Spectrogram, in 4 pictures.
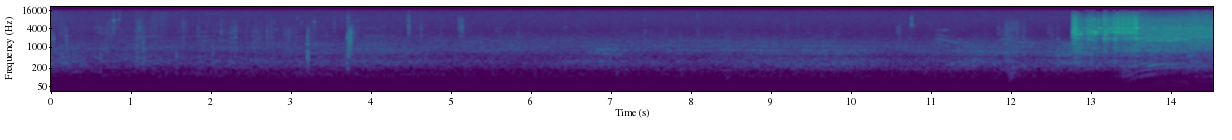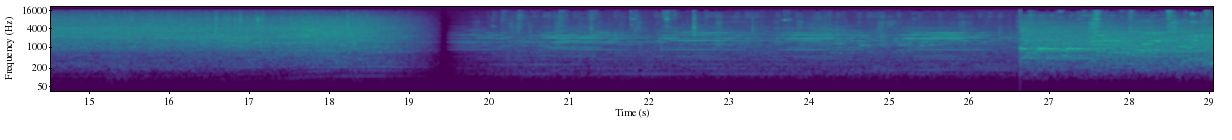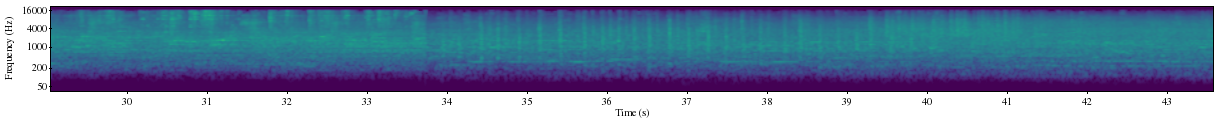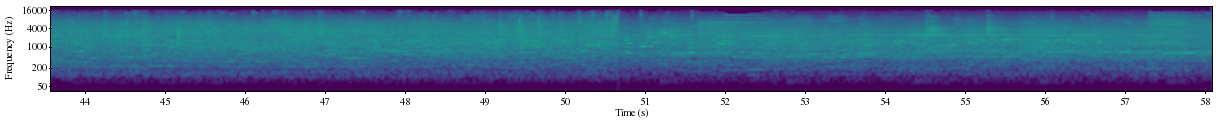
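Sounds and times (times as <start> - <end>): car starter cranking: 12.8 - 14.9
hubbub of voices: 22.5 - 58.0.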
